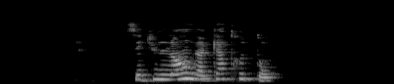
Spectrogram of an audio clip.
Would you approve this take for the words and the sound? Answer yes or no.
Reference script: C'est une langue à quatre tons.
yes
